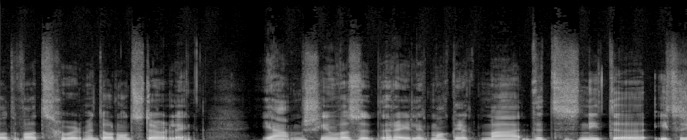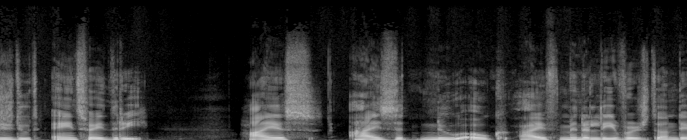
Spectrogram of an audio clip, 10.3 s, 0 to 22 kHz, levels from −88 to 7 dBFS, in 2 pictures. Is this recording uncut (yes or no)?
yes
